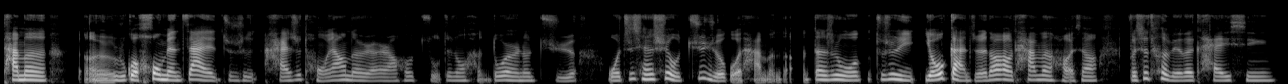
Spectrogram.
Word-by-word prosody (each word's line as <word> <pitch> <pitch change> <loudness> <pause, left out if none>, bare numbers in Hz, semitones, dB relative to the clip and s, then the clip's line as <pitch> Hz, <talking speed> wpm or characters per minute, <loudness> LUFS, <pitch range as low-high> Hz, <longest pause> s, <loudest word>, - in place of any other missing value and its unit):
他 210 - +7
们， 205 -2 +5 0.4
呃， - - -2
如 190 0 -1
果 200 0 +8
后 250 +6 +5
面 200 -4 +5
再 205 -5 +4
就 215 -2 -14
是 180 -1 -13
还 175 0 -2
是 220 +4 -8
同 170 -5 -10
样 200 +2 -1
的 185 -2 -4
人， 165 -1 -6
然 170 0 -8
后 190 +1 -12
组 185 - -15
这 190 - -14
种 185 0 -8
很 215 - -16
多 195 0 -2
人 185 - -4
的 180 0 -6
局 165 -2 -11 0.3
我 180 - -2
之 255 +5 -5
前 240 -2 +2
是 270 +3 +1
有 205 -7 +3
拒 260 +6 -5
绝 160 -3 0
过 160 - -3
他 - - -6
们 - - -11
的， - - -15 0.2
但 220 -1 +2
是 220 +1 +1
我 195 -2 +1
就 225 - -6
是 235 -3 +3 0.2
有 205 +5 +7
感 235 -10 +5
觉 175 0 -3
到 220 +3 +3
了 210 - +1
他 210 +1 -2
们 210 -1 -1
好 165 -4 -6
像 185 +1 -5 0.3
不 190 - -2
是 275 +8 -2
特 255 0 0
别 180 -3 -3
地 185 +1 0
开 185 0 -5
心。 185 -1 -8
195 Hz, 270 characters per minute, -23 LUFS, 180-215 Hz, 0.4 s, 果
